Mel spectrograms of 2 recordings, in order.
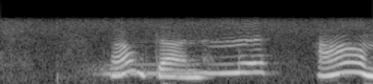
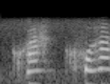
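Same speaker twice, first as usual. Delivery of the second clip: higher, playful quack quack; duck quack for a toddler; 7 semitones higher than usual. Shown as a demonstration. Parent showing her toddler the duck sound, playful quack. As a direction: show the little boy how a duck goes. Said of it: "And a duck?".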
